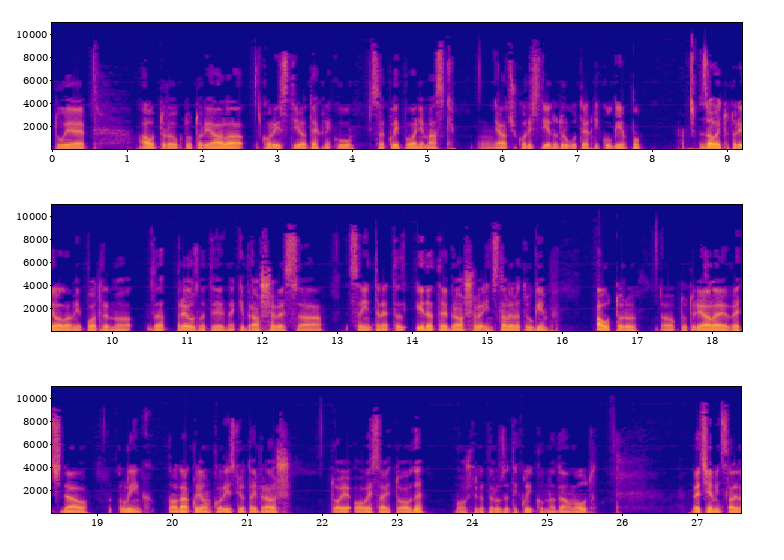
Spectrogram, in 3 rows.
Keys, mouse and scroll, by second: 16.1-16.5 scroll down 2, 19.7 click, 21.2 click, 22.6 click.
